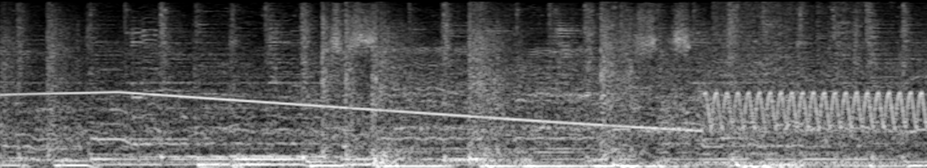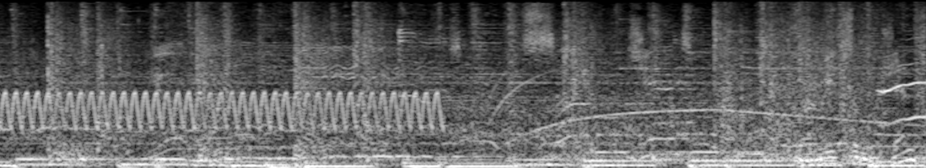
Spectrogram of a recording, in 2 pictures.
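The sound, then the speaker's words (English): A song plays with gunshots added into the mix to evoke what one would hear visiting San Francisco, sharp cracks popping repeatedly over the music while wailing police sirens rise and fall throughout the mix. “And what I did was I added in what you would honestly hear in San Francisco if you were to go visit there. All the gunshots and.”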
